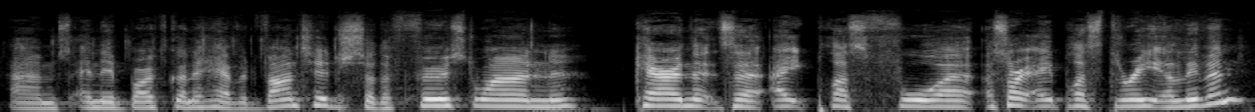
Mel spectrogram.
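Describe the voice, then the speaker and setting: A game master narrating a tabletop game, measured and patient, pausing with uh and um. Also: medium pitch, steady tone, a bit bright, no room sound, studio quality. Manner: measured, patient, often says uh and um.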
